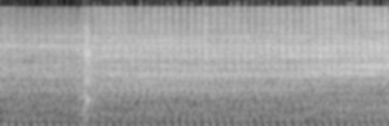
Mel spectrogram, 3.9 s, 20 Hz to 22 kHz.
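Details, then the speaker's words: Cub Cadet 1100 garden tractor single-cylinder engine idling after gasket repairs; light, tinny rattle over steady pulses, owner believes it is a loose part rattling, not connecting rod knock. "here's the engine that noise isn't a connecting rod dock it's just something rattling because much work"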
